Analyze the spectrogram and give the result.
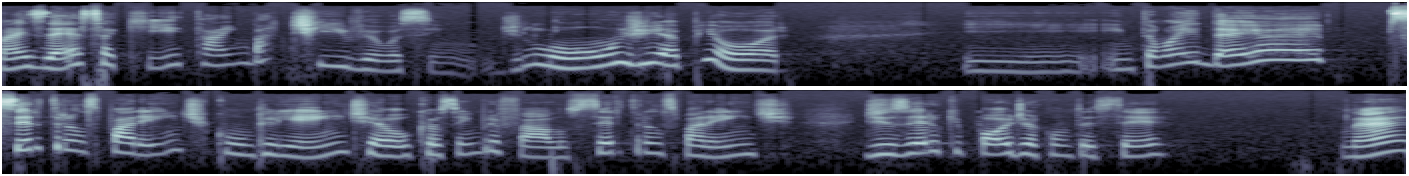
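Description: A woman with a high pitch speaks at a fairly slow pace, her pitch swinging very widely and her loudness shifting greatly, in a dry, close sound with no echo. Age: 20s. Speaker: tourism account executive and creativity speaker. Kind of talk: casual interview on a live stream. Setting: studio with live audience of family.

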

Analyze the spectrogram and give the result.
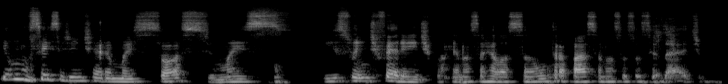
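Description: A man's somewhat breathy, medium-pitched voice at a moderate pace, with lively intonation. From Rio de Janeiro. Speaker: lawyer. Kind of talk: casual chat.

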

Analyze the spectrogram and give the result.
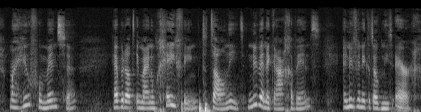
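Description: Speaking at a moderate pace, a woman uses a medium pitch with ordinary pitch variation and some vocal fry. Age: 20s. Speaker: actor and theatre maker. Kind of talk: casual chat.

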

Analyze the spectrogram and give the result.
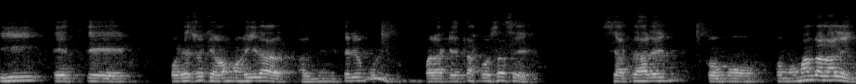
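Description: The man's fairly high, somewhat breathy voice moves at a fairly slow pace with fairly even intonation. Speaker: lawyer. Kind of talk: interview.

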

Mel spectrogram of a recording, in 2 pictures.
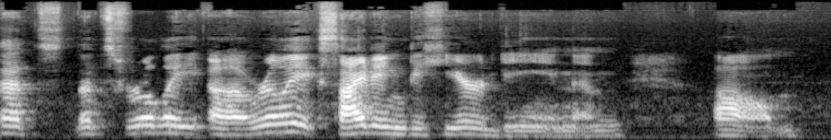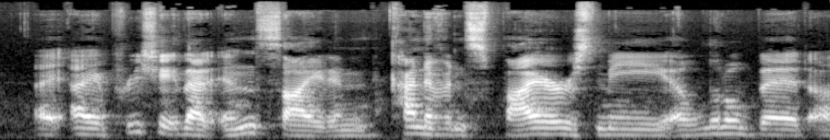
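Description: A woman talks in a normal speaking voice at a moderate pace, her pitch fairly low. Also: ordinary pitch variation. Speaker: accounting firm partner. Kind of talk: podcast interview.

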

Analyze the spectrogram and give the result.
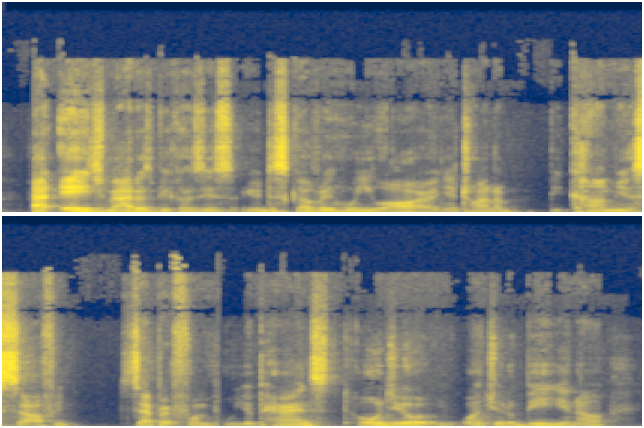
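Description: A man with a fairly low pitch talks at a fairly quick clip, his intonation lively and his voice somewhat breathy. The recording is very clean, with a silent background. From Kenya. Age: 20s. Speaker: personal trainer. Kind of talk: casual interview.

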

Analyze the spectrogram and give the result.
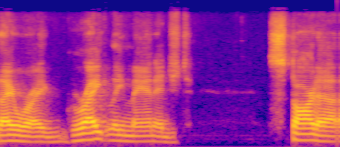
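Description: With a Texan accent, a man speaks in a fairly low pitch and a dark, mellow tone against a quiet background. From Texas. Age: 60s. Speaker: retired business owner and author. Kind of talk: interview. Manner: halting, many repetitions.

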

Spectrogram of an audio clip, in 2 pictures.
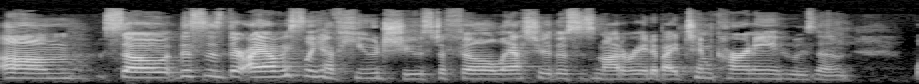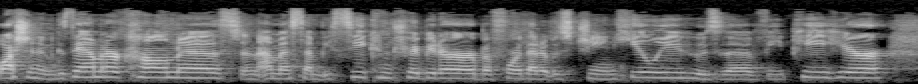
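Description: A woman has a normal speaking voice, fairly high in pitch with ordinary pitch variation. She talks at a fairly quick pace with hardly any pauses and big swings in loudness. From Chicago, US Midwest. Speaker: debate moderator, policy commentator. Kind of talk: moderating a live debate. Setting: auditorium with audience. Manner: casual, joking.

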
